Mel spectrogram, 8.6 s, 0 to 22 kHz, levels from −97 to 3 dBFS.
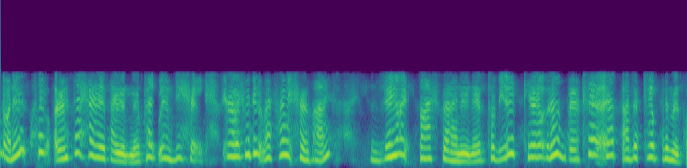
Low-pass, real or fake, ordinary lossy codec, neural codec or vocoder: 3.6 kHz; fake; none; codec, 16 kHz, 0.5 kbps, FreqCodec, larger model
